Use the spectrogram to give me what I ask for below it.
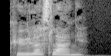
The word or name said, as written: kølerslange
